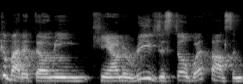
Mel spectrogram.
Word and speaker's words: Keanu Reeves: know who he is at the time we didn't know how to pronounce his name but it was basically we used to call him Kino Reeves right if you think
